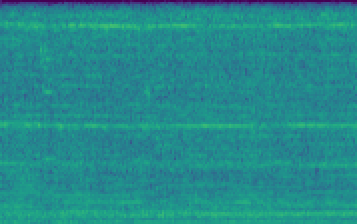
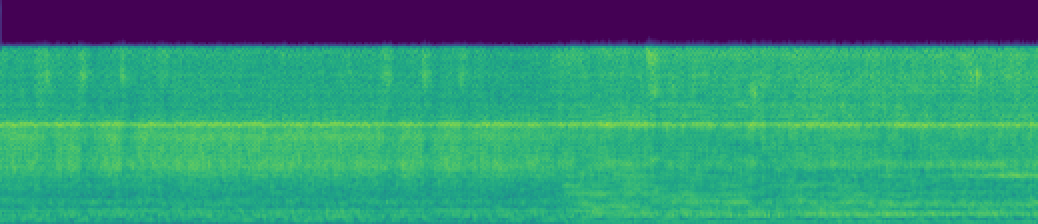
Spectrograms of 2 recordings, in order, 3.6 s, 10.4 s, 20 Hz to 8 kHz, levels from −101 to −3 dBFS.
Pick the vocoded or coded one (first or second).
second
